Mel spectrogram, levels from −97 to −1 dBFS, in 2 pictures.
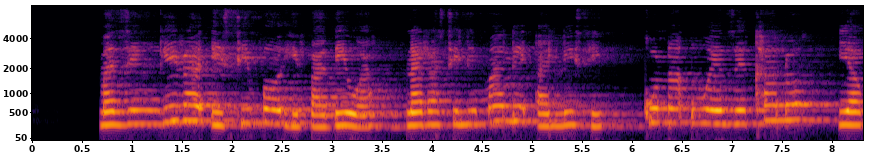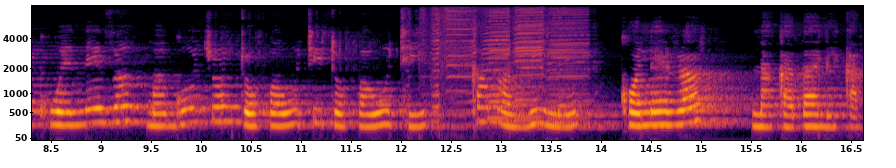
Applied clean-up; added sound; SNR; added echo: none; Harmonica; 13 dB; reverberation time 1.2 s.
